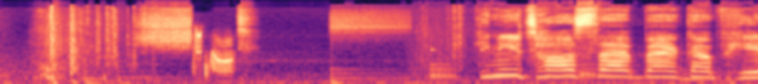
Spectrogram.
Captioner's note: boink!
